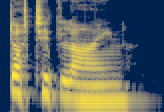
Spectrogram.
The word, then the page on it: dotted line: British English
